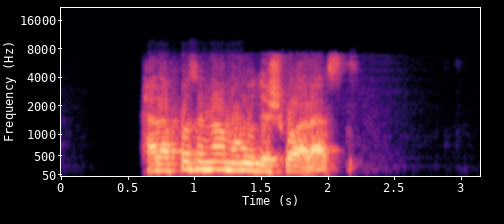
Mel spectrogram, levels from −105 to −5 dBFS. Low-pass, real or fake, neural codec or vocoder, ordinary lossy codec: 7.2 kHz; real; none; Opus, 32 kbps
